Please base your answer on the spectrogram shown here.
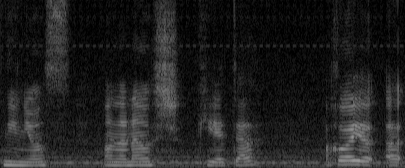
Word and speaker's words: arroyo: Arroyo, oh right, you roll your R's.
